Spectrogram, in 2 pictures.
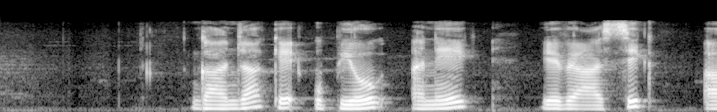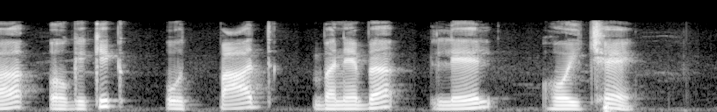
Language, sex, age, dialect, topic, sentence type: Maithili, male, 18-24, Eastern / Thethi, agriculture, statement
